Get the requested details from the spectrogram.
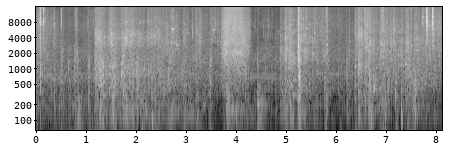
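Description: Footsteps clatter quickly across roof tiles.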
